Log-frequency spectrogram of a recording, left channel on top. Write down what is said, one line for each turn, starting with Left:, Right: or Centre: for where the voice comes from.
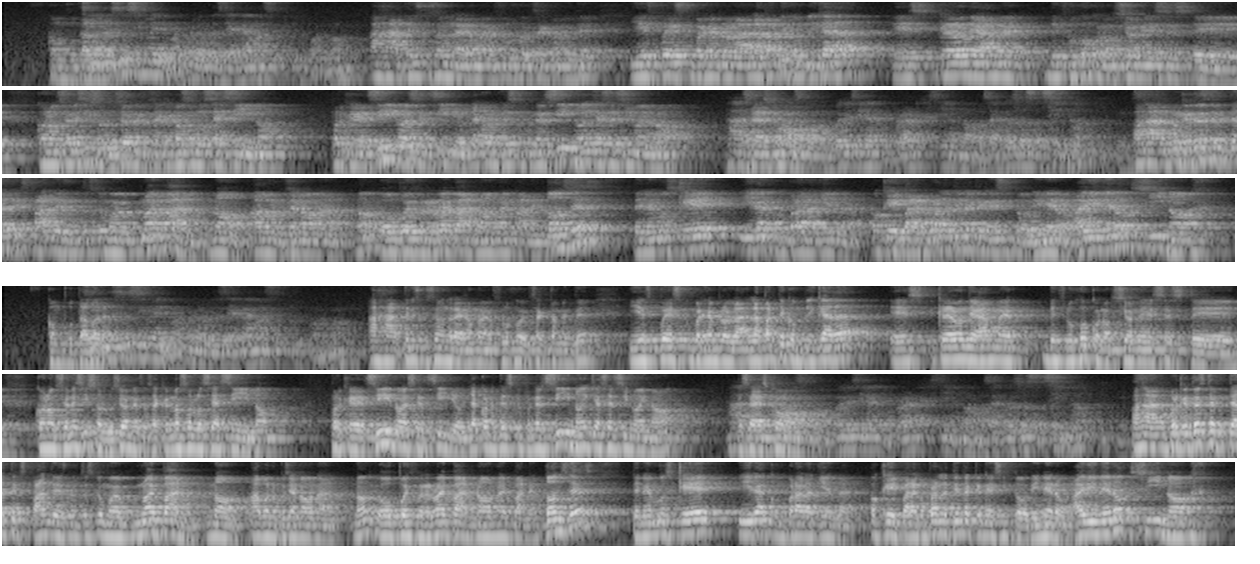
Right: computadora.
Left: Sí, de eso sí medio me acuerdo los diagramas de flujo, ¿no?
Right: Ajá, tienes que hacer un diagrama de flujo exactamente. Y después, por ejemplo, la, la parte complicada es crear un diagrama de, ju- de flujo con opciones, este, con opciones y soluciones. O sea, que no solo sea sí y no. Porque sí no es sencillo. Ya cuando tienes que poner sí y no hay que hacer sí no y no.
Left: Ah,
Right: O sea,
Left: es-
Right: es como,
Left: no, es como puedes ir a comprar, sí o no, o sea, cosas así, ¿no? <laughs> No
Right: Ajá,
Left: sé.
Right: porque entonces te, ya te expandes, ¿no? Entonces como, no hay pan, no. Ah, bueno, pues ya no hago nada, ¿no? O puedes poner, no hay pan, no, no hay pan. Entonces tenemos que ir a comprar a la tienda. Ok, para
Left: Ajá.
Right: comprar la tienda, ¿qué necesito? Dinero. ¿Hay dinero? Sí, no. <laughs>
